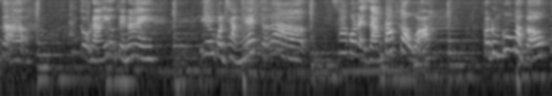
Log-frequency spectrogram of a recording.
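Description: Very high-pitched, deferential maid, over background music. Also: female voice, animated, brisk. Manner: deferential and fussy, answering with polite particles. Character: fawning young village maid, eager to please. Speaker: household maid. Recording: background music under dialogue.

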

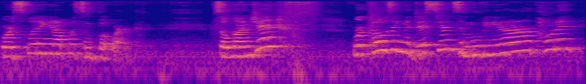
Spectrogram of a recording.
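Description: High-pitched lively woman leading a workout. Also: brisk. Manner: physically exerting while talking, in clipped cues. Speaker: kickboxing instructor. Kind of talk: workout instruction, calling out moves while demonstrating. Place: large indoor martial arts gym with mats. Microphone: far camera across the room. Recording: echoey gym, distant mic, noisy.

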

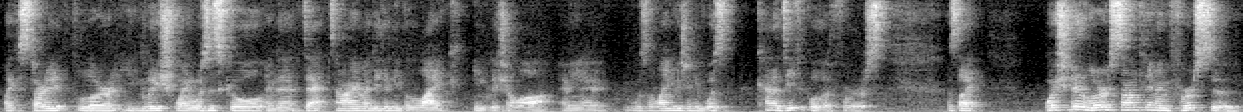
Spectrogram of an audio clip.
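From an armchair in an echoey indoor room, an Italian vlogger in his 20s gives a casual motivational talk to camera, earnest yet rambling with frequent "like"s and restarts. He speaks in a flat, mid-range monotone at a moderate pace. The camera mic sits a few feet off, adding a distant sound and faint hiss.

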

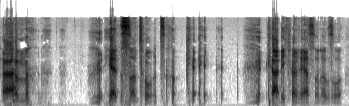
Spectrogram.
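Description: A man giving casual gameplay commentary, excitable and quick to curse, yelping at his failures. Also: on the low side, no room sound. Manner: excitable, yelps and groans at failures. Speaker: let's player.

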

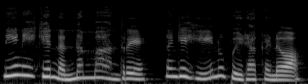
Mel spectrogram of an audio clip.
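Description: A woman's voice: high-pitched, expressive, unhurried, dark tone. Woman doing a doting elder brother. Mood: tender. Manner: tender, doting and teasing toward his sister. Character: loving, protective young adult elder brother.

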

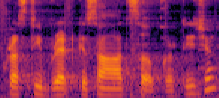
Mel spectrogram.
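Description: Middle-aged lady chef talking thru a recipe, lapel mic, bit of hall ring and soft music under. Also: low-pitched. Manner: brisk, instructive, switching between languages. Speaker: cooking show chef. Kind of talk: cooking demonstration in mixed Urdu and English. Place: TV studio kitchen set. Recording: roomy studio with faint music.

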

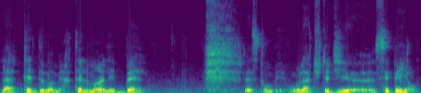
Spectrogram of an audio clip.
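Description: A man doing stand-up, telling a story in a casual, slangy way to a live audience, quoting his friends in quick asides. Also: mid-range voice, vocal fry, warm tone, slight background noise. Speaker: stand-up comedian. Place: stage before a live audience.

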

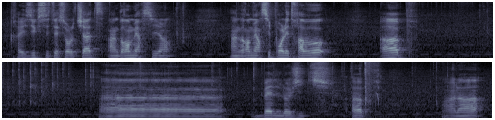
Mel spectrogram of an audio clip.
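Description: A man's voice: mid-range voice, flat delivery, drawn-out words, long pauses, smooth. A young man streaming live, chatting casually with his viewers and joking while he sets up racing games. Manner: joking, chatty, thinks aloud while setting up races. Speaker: streamer hosting a racing game night.

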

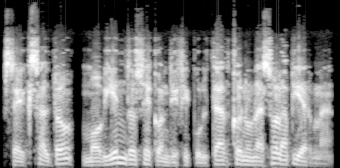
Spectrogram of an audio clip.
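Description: A man narrating a novel in a steady, measured audiobook reading. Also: sits low, vocal fry, dry recording, lo-fi sound.

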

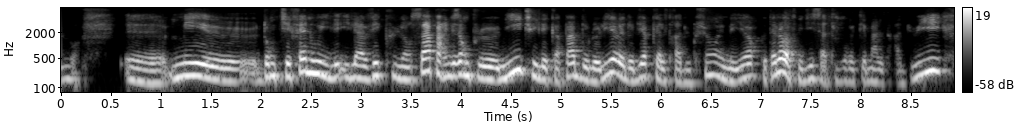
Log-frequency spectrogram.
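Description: A middle-aged woman giving an academic lecture over a video call, hesitant and often pausing to search for words. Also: deep voice, warm tone, husky.

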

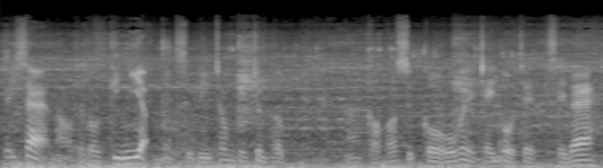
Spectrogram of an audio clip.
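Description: A man giving casual, halting walking-tour commentary as a travel vlogger, outdoors in a town. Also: fairly low pitch, lively intonation. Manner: halting, searching for words as he walks. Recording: loud outdoor street and traffic noise.

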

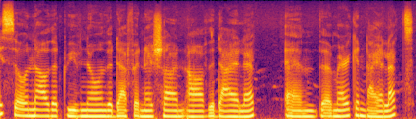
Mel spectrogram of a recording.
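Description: A young woman, a student reading a class presentation in a steady, explanatory way and slowing down to sound out example words. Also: fairly low pitch, creaky. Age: young adult.

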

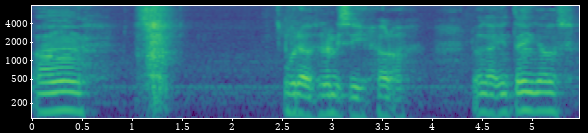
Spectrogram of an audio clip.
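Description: A young man in a casual mukbang vlog, who rambles in a relaxed, low-energy way with lots of fillers and restarts and has a cold. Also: unhurried, slight background noise. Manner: low-energy, laid-back. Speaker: YouTuber.

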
